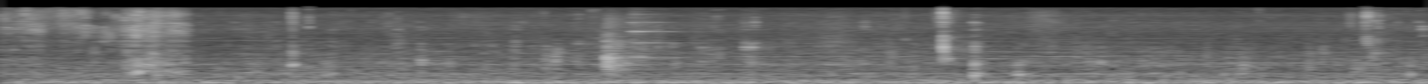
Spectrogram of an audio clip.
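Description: A man chewing a bite of prime rib roast, with a few short, wet mouth clicks and smacks scattered through it over a steady low hum.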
